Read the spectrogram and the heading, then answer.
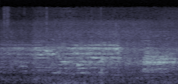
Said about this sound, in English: What the fuck is that? There's some crazy ass speakers. It sounds like he has external speakers on his car. Yeah, but the only noise he's pumping out is like. Random sound clips from a festival or a carnival, like clowns speaking backwards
